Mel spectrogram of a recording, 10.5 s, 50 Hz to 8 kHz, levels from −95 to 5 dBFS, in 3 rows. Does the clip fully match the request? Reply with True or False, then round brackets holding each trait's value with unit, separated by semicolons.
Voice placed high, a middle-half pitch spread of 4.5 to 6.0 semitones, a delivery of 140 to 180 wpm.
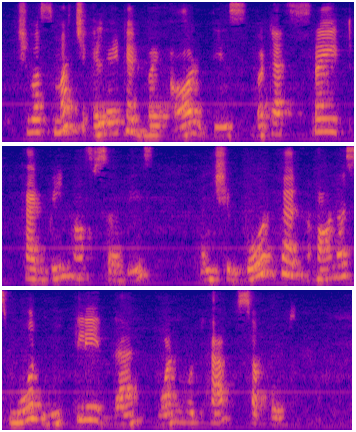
True (245 Hz; 5.3 semitones; 150 wpm)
